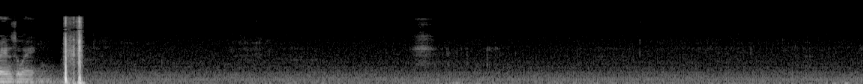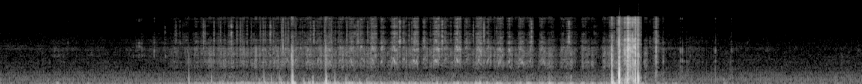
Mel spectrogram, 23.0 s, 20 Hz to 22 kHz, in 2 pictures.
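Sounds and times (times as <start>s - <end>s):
saw rasping through plastic pipe: 13.8s - 20.2s.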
